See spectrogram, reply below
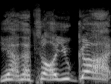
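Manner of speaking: mock shrill scream, pitched very high. Recounting a man a few seats away yelling out, imitating a heckler screaming out. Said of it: "this guy just screams out".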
